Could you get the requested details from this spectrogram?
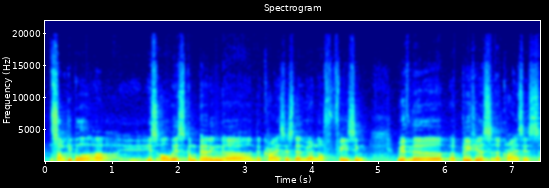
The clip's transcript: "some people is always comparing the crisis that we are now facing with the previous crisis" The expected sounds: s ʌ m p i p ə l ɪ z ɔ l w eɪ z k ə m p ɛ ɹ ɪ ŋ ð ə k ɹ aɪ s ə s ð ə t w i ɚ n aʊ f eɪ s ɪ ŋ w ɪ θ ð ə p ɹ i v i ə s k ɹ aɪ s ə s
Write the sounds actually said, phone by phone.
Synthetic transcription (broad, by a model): s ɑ m p i p ə l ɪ s ɔ l w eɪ s k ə m p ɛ ɹ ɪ ŋ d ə k ɹ aɪ s ə s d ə t w i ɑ n aʊ f eɪ s ɪ ŋ w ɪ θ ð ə p ɹ i v i ə s k ɹ aɪ s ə s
